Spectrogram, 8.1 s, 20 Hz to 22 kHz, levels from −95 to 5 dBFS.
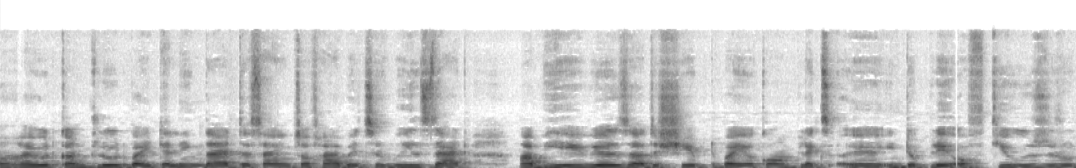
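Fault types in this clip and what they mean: Underrun with held sample: the output buffer emptied at 7.16 s and the converter held one value for 20 ms, flattening the speech until it resumes softly where it stopped.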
